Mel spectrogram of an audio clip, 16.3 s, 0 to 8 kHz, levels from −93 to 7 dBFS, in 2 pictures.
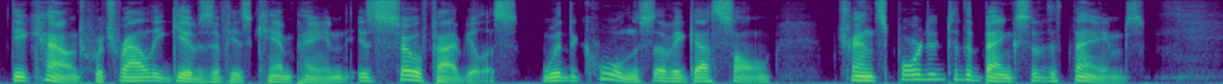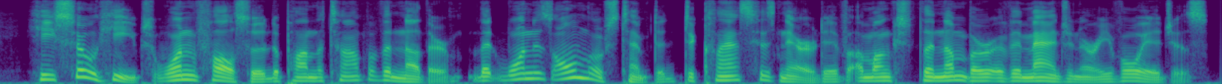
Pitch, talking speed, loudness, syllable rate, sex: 125 Hz, 180 wpm, -20 LUFS, 5.4 syllables/s, male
